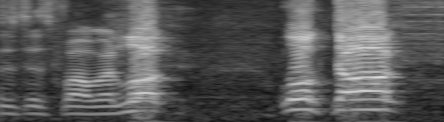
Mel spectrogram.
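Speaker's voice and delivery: high New Jersey accent. In conversation, doing a Joey Diaz New Jersey accent. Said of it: "New Jersey accent".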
